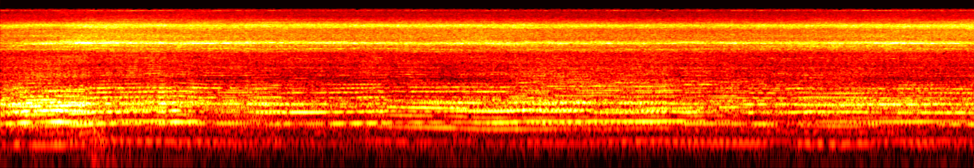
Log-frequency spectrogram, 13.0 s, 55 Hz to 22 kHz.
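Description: WLtoys V212 micro quadcopter's four brushed motors and propellers buzzing steadily in flight, the pitch wavering slightly as the throttle changes.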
